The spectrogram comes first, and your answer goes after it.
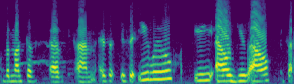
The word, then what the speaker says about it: Elul: E-L-U-L?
